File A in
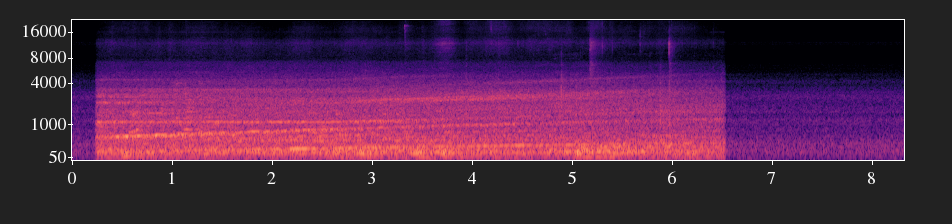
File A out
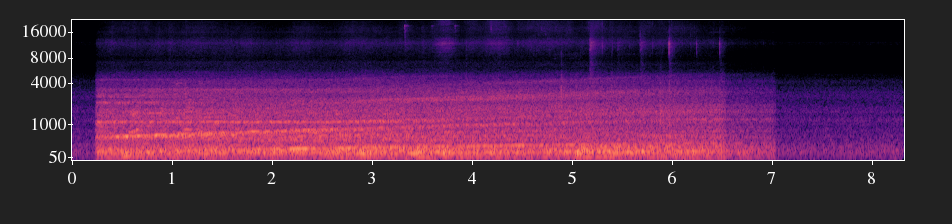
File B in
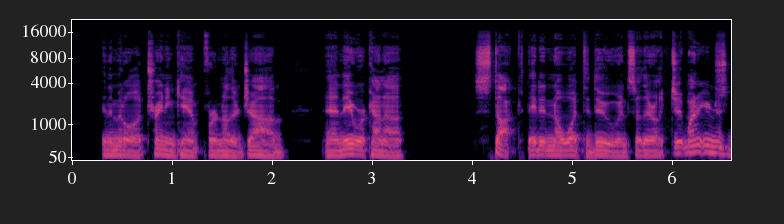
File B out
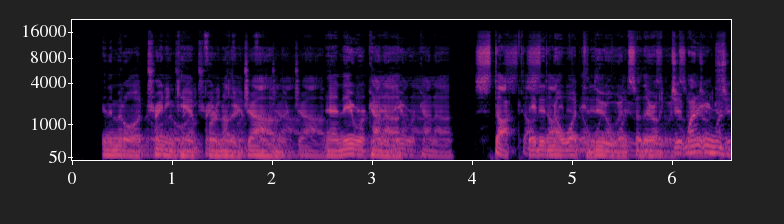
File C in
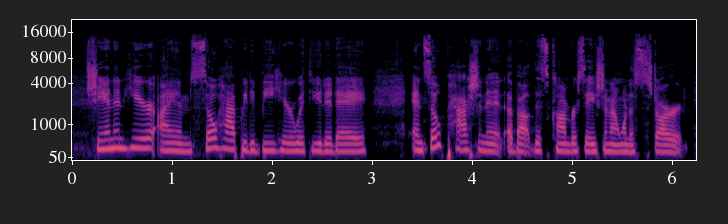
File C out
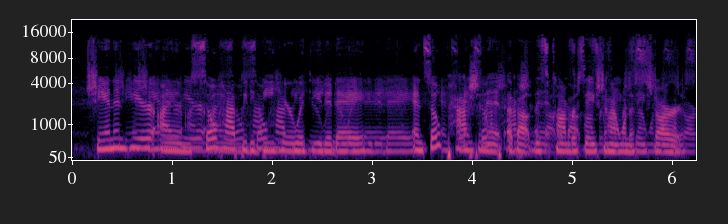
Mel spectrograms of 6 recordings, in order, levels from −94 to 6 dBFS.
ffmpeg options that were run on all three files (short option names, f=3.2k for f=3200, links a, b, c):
-af "equalizer=f=400:t=o:w=0.67:g=-6,equalizer=f=1k:t=o:w=0.67:g=-3,equalizer=f=2.5k:t=o:w=0.67:g=-6,equalizer=f=6.3k:t=o:w=0.67:g=-11,aecho=1:1:274|505:0.188|0.376"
